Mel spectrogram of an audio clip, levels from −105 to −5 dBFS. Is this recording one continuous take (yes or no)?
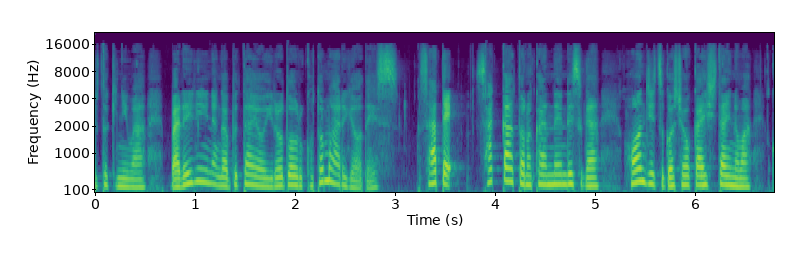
no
